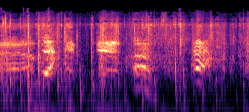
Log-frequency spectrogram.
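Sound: horses galloping hooves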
